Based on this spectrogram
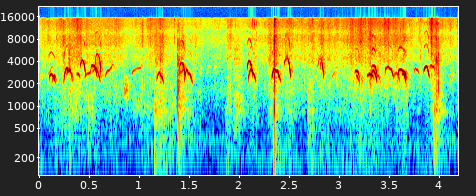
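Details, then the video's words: Baby turkey poults peeping in a group: many thin, high, arched peeps, some rising and some falling, given in quick clusters with short quiet gaps, and several sharp knocks or taps. "Poults say hello."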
